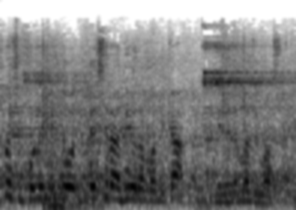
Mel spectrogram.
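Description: People's voices talking in a basketball gym hall.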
